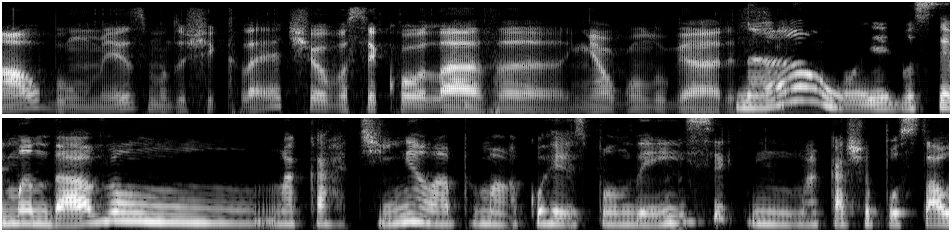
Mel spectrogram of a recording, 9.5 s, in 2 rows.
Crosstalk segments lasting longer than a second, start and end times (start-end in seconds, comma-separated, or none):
none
